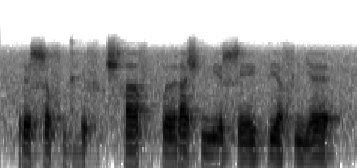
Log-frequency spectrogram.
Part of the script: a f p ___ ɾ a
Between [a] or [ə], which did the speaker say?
ə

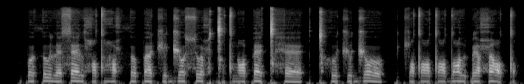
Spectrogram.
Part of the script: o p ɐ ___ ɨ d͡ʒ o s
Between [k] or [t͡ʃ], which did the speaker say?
t͡ʃ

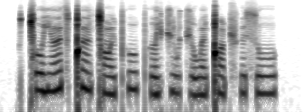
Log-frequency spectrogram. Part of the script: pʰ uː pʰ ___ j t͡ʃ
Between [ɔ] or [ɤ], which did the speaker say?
ɤ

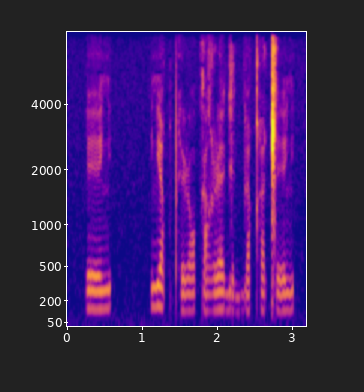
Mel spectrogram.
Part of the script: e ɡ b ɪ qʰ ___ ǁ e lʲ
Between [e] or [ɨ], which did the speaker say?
ɨ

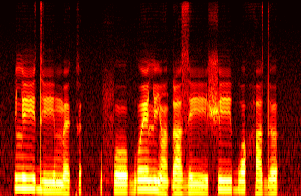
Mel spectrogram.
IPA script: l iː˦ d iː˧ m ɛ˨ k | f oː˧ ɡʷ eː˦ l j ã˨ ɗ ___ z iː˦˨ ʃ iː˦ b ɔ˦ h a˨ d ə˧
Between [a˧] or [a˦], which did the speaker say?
a˧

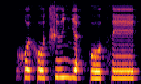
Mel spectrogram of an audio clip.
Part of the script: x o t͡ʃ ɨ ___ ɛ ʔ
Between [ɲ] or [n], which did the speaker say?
ɲ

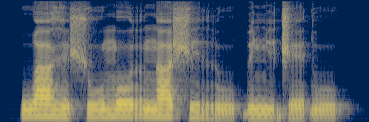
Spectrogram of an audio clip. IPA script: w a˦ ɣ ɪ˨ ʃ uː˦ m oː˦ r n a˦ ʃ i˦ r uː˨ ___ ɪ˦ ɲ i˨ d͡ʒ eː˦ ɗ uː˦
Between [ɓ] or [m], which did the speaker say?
ɓ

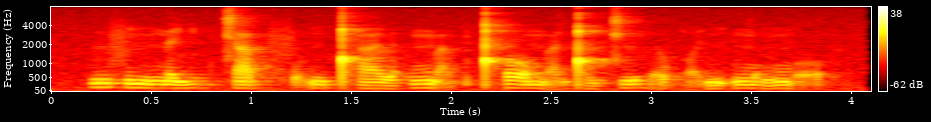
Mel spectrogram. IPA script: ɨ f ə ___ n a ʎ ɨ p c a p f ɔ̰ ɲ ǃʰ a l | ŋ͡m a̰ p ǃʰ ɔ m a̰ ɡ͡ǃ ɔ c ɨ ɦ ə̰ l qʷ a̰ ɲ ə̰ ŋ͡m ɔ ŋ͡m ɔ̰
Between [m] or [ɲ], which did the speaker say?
ɲ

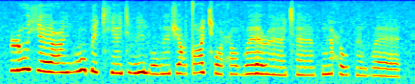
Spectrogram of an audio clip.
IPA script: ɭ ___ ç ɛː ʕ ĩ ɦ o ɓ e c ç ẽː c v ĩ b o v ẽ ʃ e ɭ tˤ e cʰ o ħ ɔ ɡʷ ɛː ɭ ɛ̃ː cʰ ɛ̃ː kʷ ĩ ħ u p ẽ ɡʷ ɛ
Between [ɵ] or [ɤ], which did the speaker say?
ɤ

